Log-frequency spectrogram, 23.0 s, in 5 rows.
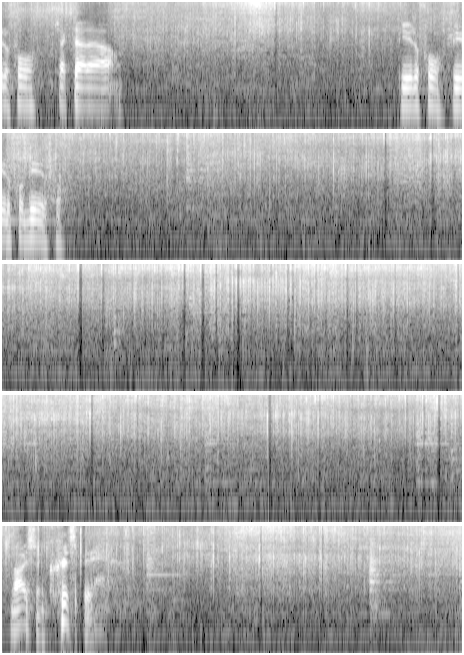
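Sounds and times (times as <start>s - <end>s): fish sizzling in oil: 0.0s - 23.0s
metal spatula clicks and scrapes: 6.4s - 6.8s, 22.0s - 23.0s.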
